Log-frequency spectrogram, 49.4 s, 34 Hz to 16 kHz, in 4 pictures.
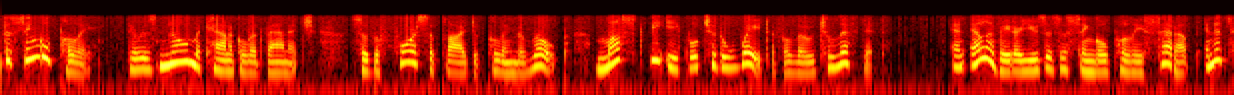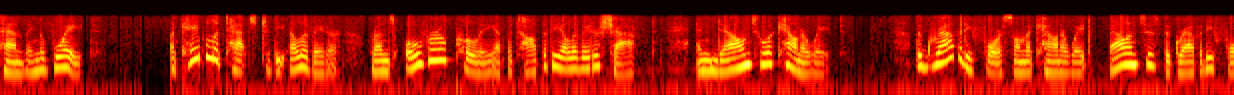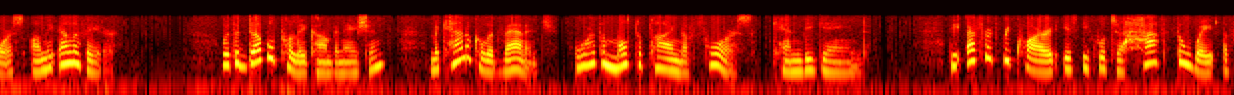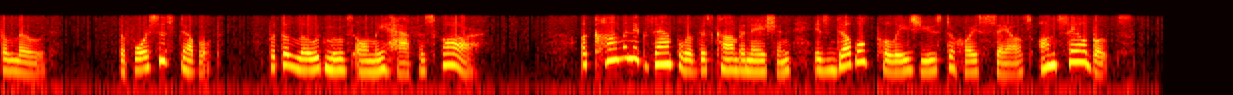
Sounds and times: Speech: 0:00.0 - 0:08.8, 0:09.5 - 0:13.3, 0:14.0 - 0:20.8, 0:21.5 - 0:25.8, 0:26.9 - 0:33.4, 0:34.2 - 0:37.6, 0:38.2 - 0:41.9, 0:42.8 - 0:48.4.

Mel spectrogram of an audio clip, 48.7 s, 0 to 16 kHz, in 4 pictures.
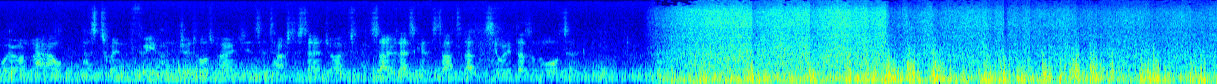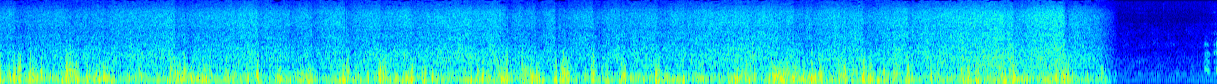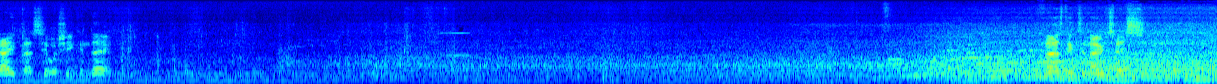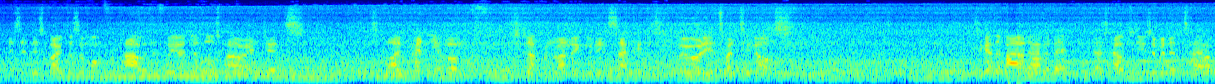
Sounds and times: Motorboat, speedboat: 0:00.4 - 0:48.6.

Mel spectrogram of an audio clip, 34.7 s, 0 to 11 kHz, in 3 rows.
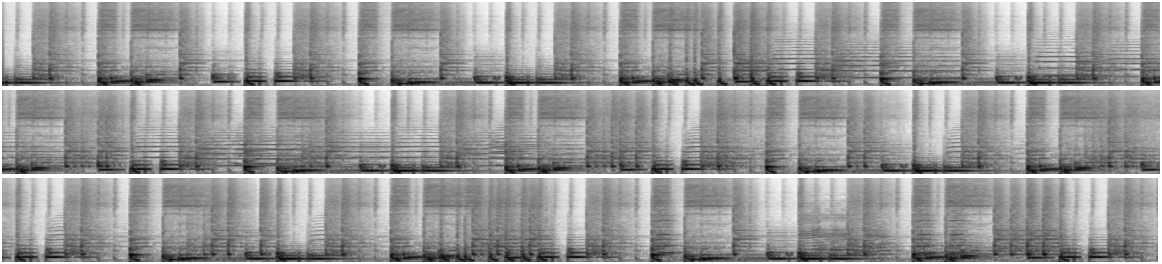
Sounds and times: Music: 0:00.0 - 0:34.7.

